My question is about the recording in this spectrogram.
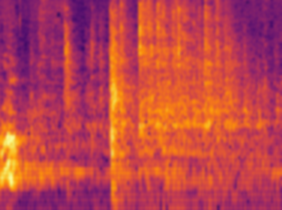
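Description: Dogs barking in a parking lot, a few short, sharp barks and yips with a brief burst at the start and another partway through, alone without talk.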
